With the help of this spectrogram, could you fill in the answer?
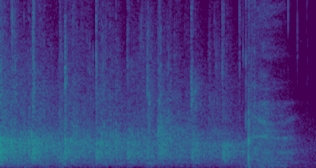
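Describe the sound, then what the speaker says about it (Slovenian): Audience applause at an awards ceremony during Slovenian wood industry days, honouring a winning product: a steady, dense wash of many hands clapping throughout, fairly soft and slightly distant, thinning out at the very end. "Iskrene čestitke in en velik aplavz vsem trem"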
